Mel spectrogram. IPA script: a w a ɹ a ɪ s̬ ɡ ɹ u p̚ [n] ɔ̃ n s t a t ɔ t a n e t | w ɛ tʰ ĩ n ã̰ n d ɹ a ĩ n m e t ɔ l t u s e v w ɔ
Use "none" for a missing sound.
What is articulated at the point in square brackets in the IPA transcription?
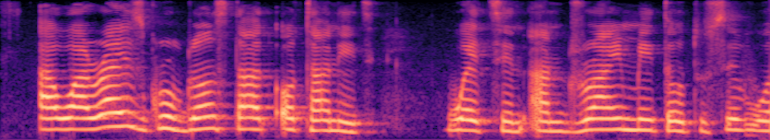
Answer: d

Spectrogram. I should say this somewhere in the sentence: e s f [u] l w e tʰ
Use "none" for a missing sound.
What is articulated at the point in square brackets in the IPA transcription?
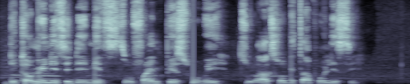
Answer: u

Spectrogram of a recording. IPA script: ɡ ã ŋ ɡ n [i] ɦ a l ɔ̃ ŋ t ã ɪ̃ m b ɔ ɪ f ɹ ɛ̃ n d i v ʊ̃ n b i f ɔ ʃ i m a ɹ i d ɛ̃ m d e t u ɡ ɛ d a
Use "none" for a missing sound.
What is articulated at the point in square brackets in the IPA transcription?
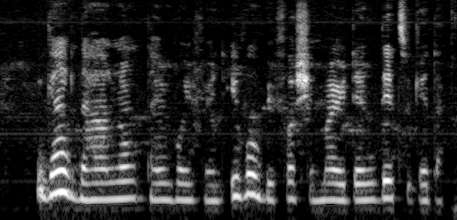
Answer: a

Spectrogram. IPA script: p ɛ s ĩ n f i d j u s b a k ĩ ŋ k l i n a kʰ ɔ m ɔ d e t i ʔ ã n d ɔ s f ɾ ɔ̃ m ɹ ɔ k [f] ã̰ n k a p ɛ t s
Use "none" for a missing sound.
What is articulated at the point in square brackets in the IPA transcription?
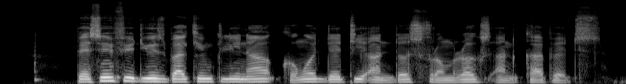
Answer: s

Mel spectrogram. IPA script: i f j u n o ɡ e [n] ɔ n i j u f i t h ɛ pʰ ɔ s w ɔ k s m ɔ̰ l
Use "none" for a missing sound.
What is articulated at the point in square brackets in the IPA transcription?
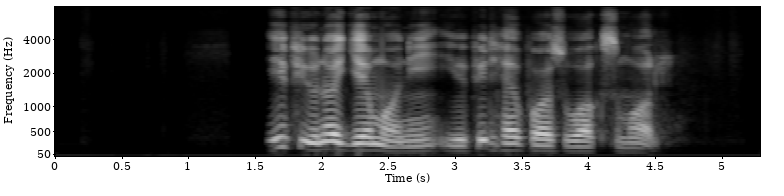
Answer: m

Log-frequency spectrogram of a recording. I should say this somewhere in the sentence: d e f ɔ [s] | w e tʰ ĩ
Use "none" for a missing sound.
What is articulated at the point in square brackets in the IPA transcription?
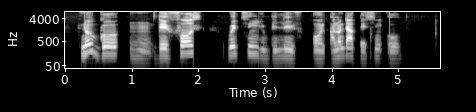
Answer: s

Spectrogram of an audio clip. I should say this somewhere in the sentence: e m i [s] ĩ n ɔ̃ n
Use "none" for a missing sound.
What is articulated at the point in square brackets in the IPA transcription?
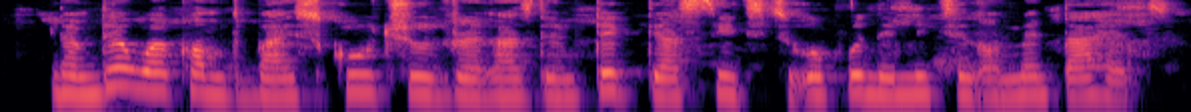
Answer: t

